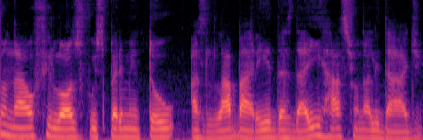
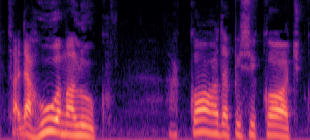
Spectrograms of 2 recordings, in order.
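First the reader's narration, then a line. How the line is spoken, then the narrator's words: Drivers shouting. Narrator (Portuguese): Motoristas gritaram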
